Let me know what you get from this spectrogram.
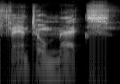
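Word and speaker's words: Phantomex: That's how you get Phantomax. Oh, and it's pronounced Phantom Mex.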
